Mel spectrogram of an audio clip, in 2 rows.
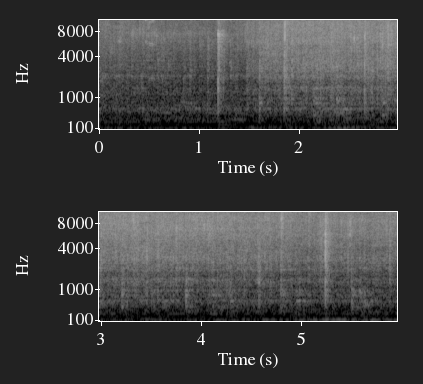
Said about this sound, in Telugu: దీంతో 1 స్పూన్ నూనె వేసి ఎర్రగడ్డలు వేయించుకుందాం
